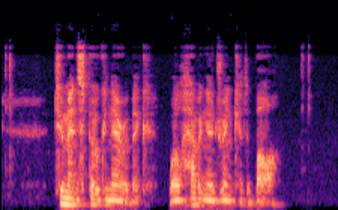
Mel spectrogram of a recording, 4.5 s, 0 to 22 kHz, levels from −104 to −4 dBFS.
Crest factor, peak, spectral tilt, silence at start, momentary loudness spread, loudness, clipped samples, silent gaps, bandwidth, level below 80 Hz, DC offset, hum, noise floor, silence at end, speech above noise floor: 18 dB; -2 dBFS; -4 dB/octave; 0.1 s; 13 LU; -18 LUFS; under 0.1%; none; 9.4 kHz; -54 dBFS; under 0.1%; none; -46 dBFS; 0.8 s; 29 dB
